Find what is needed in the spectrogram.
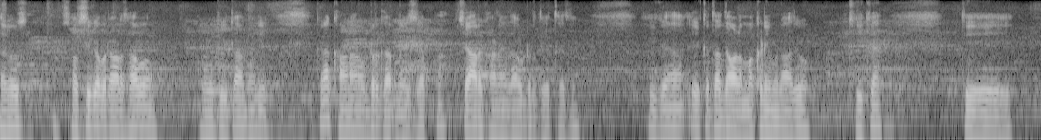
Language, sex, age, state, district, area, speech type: Punjabi, male, 30-45, Punjab, Bathinda, rural, spontaneous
